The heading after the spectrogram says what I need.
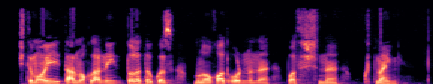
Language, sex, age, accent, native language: Uzbek, male, 18-24, Toshkent viloyati, Uzbek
